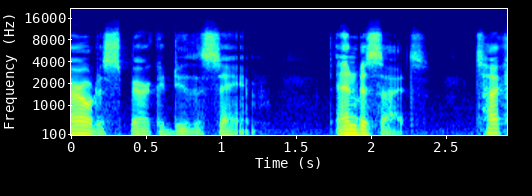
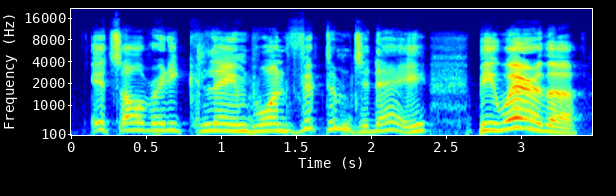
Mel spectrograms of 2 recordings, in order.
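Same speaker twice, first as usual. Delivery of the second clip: much higher, building to a loud cry; dramatic huckster warning; 11 semitones higher, 10 dB louder than usual. Acted. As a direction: spook the customer with mock menace.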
